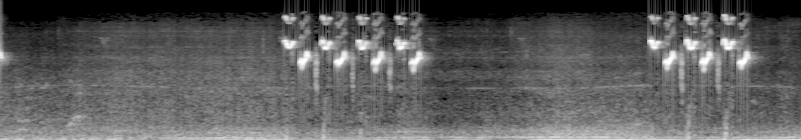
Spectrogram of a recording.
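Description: A cinereous tit sings two bright, high phrases of four to five quick, ringing notes, separated by a few seconds, over a low steady hum.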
